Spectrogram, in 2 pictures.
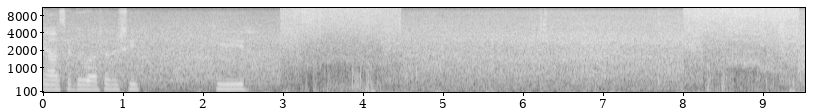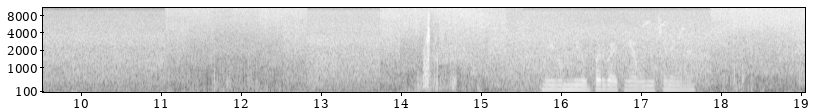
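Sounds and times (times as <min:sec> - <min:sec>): rushing waterfall or wind: 0:00.0 - 0:19.0
footsteps on stony path: 0:03.8 - 0:13.2.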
